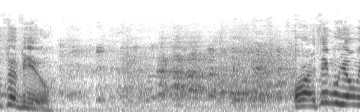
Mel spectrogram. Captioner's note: laughter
